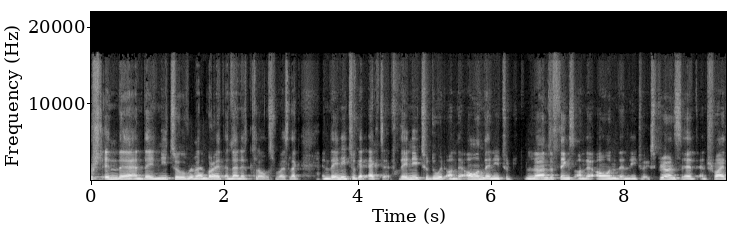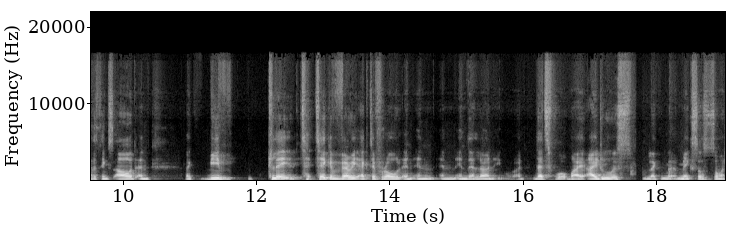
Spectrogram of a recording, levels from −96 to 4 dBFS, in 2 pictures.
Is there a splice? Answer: yes; 2 cuts; at 16.0 s, 17.6 s

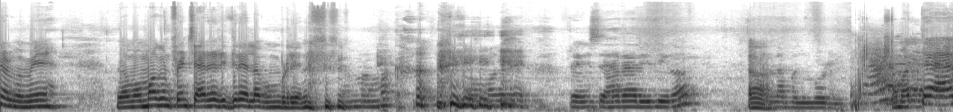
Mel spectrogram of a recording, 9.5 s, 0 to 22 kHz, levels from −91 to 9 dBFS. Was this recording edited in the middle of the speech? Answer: yes; 1 cut; at 8.5 s

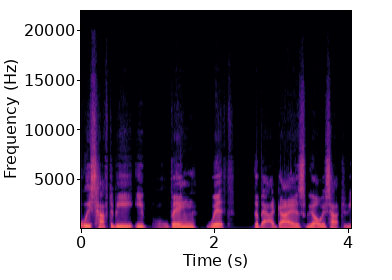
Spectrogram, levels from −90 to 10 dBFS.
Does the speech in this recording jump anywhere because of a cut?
yes; 1 cut; at 1.8 s

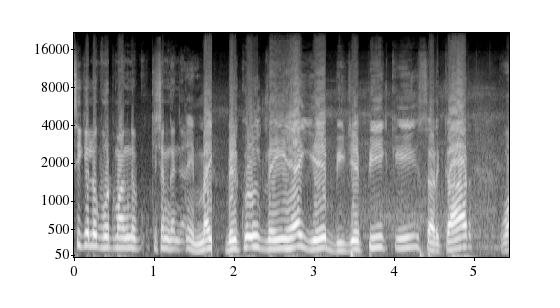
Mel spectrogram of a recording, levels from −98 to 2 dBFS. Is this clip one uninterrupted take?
no; 1 cut; at 1.7 s

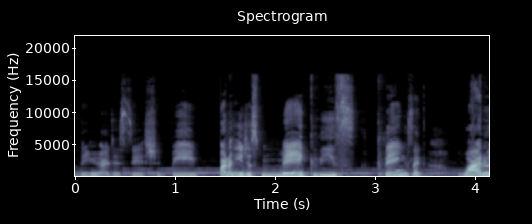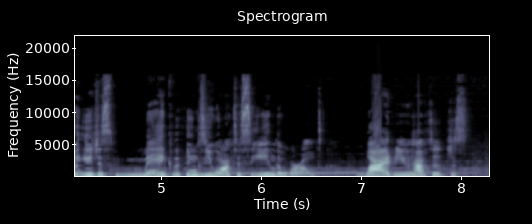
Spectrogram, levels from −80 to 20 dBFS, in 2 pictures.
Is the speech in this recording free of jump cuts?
no; 1 cut; at 1.4 s

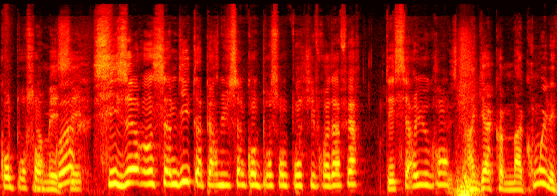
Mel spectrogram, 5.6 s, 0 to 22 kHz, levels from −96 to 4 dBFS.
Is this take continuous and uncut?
no; 1 cut; at 4.6 s

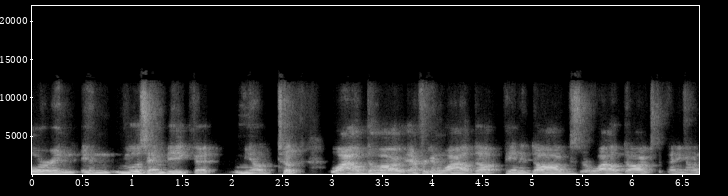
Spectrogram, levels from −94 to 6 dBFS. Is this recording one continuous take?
yes; 0 cuts

